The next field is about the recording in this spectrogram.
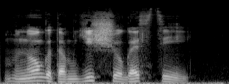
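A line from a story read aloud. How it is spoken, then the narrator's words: Grumbling. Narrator (Russian): проворчал Нур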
